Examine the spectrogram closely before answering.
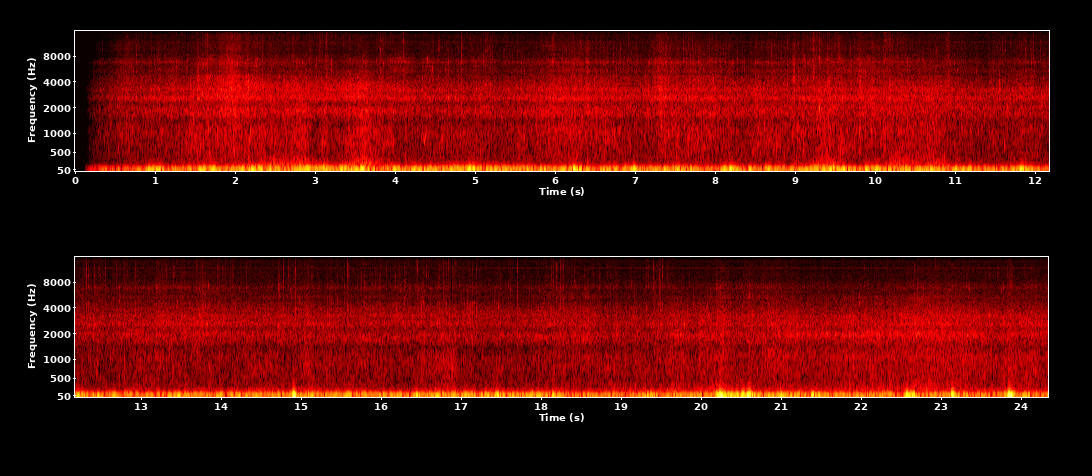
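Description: Wind buffeting the microphone of a head-mounted action camera in uneven gusts, over water sloshing and splashing in the shallows.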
